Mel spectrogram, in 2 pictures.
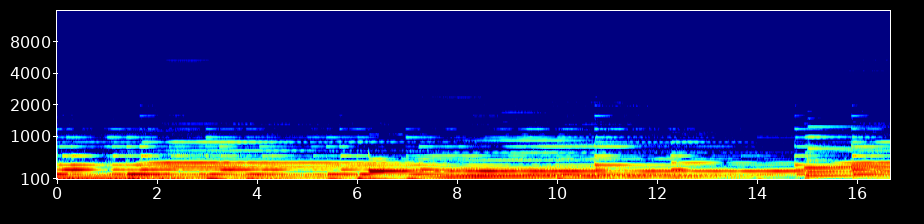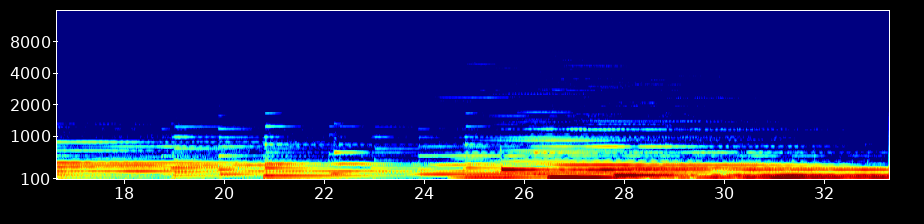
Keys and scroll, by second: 0.8 ctrl+j, 1.8 ctrl+j, 2.8 0, 2.9 Right, 3.3 ctrl+z, 4.1 Up, 4.2 Left, 4.3 Down, 4.4 Left, 6.7 ctrl+d, 7.4 ctrl+e, 9.6 ctrl+t.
